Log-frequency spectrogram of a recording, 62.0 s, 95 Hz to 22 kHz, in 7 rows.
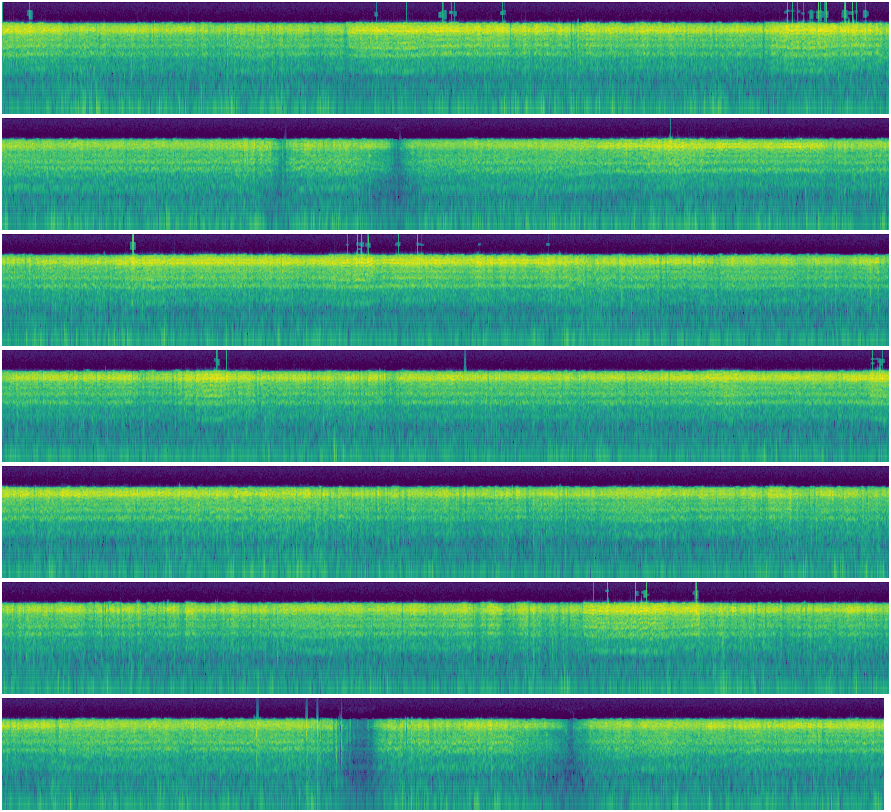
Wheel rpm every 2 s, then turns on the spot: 230, 220, 230, 230, 200, 130, 150, 210, 230, 230, 230, 230, 230, 230, 230, 230, 230, 230, 240, 230, 230, 240, 230, 230, 230, 230, 230, 190, 130, 130, 230.
none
